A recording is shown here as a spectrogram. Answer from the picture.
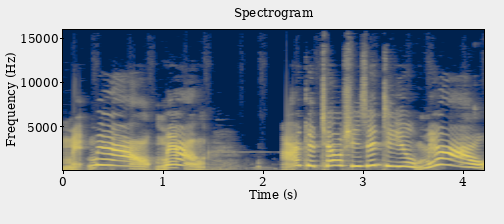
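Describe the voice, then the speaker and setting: An extremely high-pitched, put-on character voice. The delivery is very slow. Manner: playful, teasing.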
